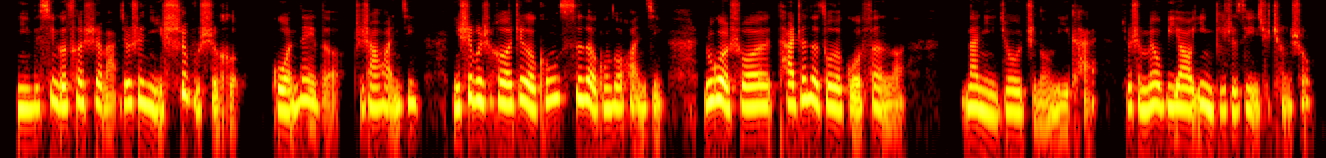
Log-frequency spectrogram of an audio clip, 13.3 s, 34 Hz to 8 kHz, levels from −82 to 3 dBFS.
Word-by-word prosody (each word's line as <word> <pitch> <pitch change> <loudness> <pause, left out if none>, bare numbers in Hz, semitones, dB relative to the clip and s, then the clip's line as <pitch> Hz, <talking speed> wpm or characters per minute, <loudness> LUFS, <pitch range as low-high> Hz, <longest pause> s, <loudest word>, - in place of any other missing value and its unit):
你 190 -1 +1
的 195 - -2
性 235 +6 -1
格 205 -2 +4
测 235 +4 0
试 230 0 -1
吧。 - - -7
就 225 +1 +1
是 240 +1 0
你 190 -4 +1
适 320 - 0
不 - - -5
适 - - -4
合 - - -8 0.3
国 180 -2 +3
内 240 +5 +1
的 - - -11
职 - - -12
场 200 -1 -1
环 205 0 -2
境， 230 0 -4 0.3
你 195 - +2
适 275 +8 +2
不 250 - +5
适 235 0 -6
合 235 -3 +4
这 250 +4 +2
个 200 -5 +6
公 250 +5 0
司 275 0 -1
的 250 -8 +5
工 195 +2 -1
作 200 -1 0
环 200 - -5
境。 225 +3 -7 0.4
如 235 +3 +4
果 250 -5 +9
说 205 +1 +2
他 220 0 -1
真 260 +5 +2
的 250 -3 +4
做 210 0 +1
得 190 - +4
过 - - 0
分 200 -3 -4
了， - - -9 0.5
那 205 -5 0
你 165 -5 0
就 175 +1 -1
只 165 -7 -11
能 115 +1 -6
离 105 - -4
开， 230 - -12 0.2
就 200 - -3
是 200 0 -3
没 190 +2 +2
有 215 - +3
必 205 -1 -1
要 195 -3 +3
硬 210 -3 +2
逼 180 0 -7
着 175 -1 -3
自 180 - -10
己 190 - -2
去 185 - -12
承 205 +1 -9
受。 240 +2 -9
210 Hz, 305 characters per minute, -19 LUFS, 195-235 Hz, 0.5 s, 果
